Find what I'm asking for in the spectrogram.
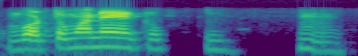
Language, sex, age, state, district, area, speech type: Bengali, female, 45-60, West Bengal, Darjeeling, urban, conversation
